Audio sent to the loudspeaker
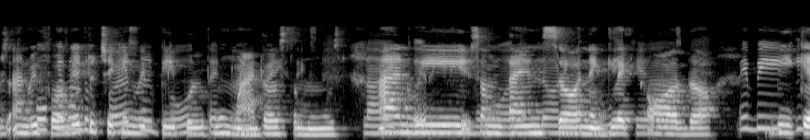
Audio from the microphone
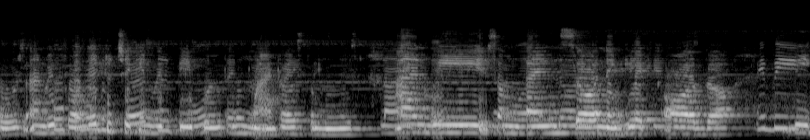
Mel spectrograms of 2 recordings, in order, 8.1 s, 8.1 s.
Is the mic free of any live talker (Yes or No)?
Yes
